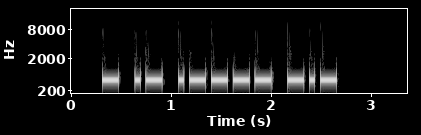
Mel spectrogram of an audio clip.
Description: Morse code, heard as a keyed tone, about 22 wpm, 700 Hz. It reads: TA1K
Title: DXCC-100 Call Signs - 4 Characters - 22wpm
